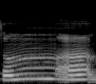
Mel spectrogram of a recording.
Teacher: سا نرمی والا حروف ہے، سین پہ اس کا مخرج نہ جائے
